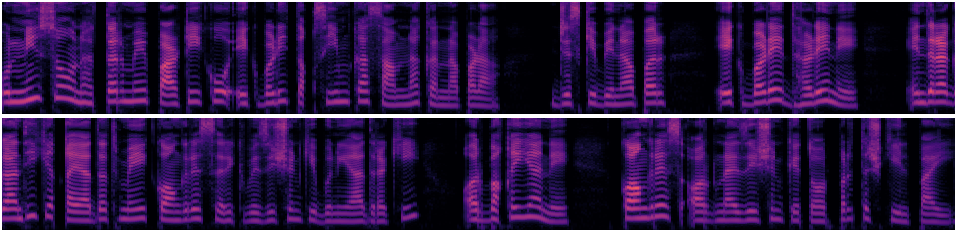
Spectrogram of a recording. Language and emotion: Urdu, neutral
